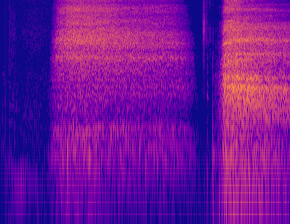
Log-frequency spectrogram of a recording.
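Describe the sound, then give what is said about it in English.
A slow, deep breath drawn in and then let out, a long soft inhale, a brief pause, then a fuller exhale, alone without talk. “Yes, take a deep breath with me right now.”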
